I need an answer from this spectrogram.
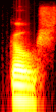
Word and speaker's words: gauche: considered gosh i don't even have how to pronounce that gauche that's how you say it it's considered a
